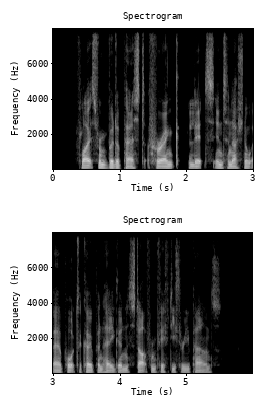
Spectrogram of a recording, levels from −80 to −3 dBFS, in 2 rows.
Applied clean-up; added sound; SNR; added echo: none; none; none; none.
